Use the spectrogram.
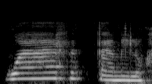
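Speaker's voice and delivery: "Guárdamelo" slowly, long GUAR then a lighter damelo; stress on GUAR. Shown as a demonstration. Teacher confirming the tonic syllable, drawn-out GUAR in "Guárdamelo". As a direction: stretch GUAR, run "damelo" together after it. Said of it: "La sílaba tónica está aquí".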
